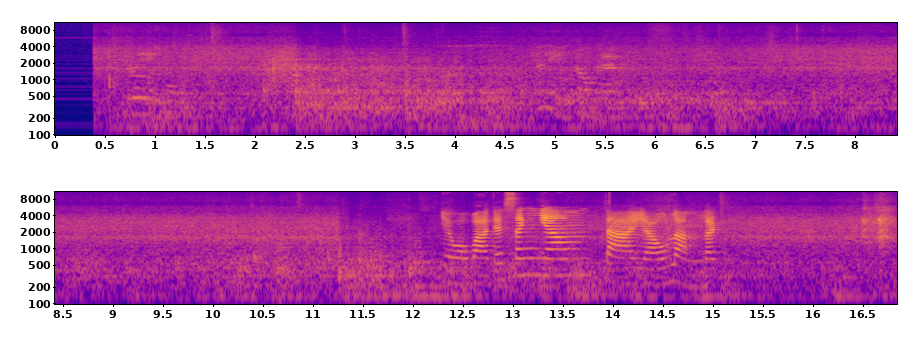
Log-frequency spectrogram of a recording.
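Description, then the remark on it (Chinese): Loud, heavy thunder rolls and rumbles almost continuously for over fifteen seconds, close and overpowering, with a few voices crying out near the end. “之後都有另外一條片，就是網上聲稱是最驚嚇，驚訝的雷電的。”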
